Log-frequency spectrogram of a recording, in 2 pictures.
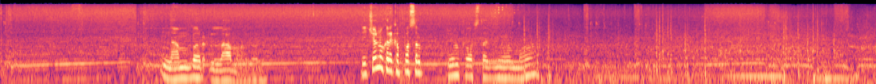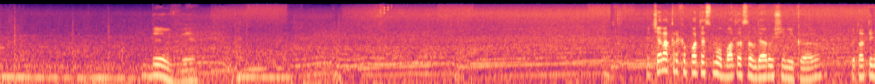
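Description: A car engine roars steadily as the car speeds along.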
